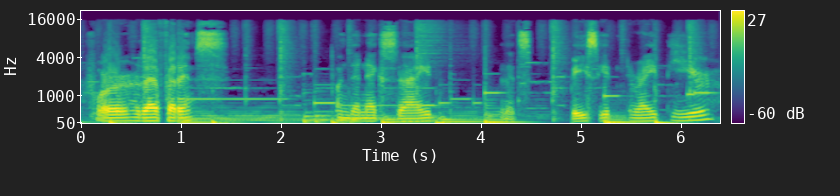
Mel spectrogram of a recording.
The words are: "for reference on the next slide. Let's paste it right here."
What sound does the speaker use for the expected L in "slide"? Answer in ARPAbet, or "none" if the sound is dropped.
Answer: none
